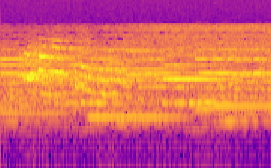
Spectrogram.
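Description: A melody of clear, steady notes, as from a light-up animated Christmas carousel decoration, with a brief high cry gliding down in pitch about a quarter second in.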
